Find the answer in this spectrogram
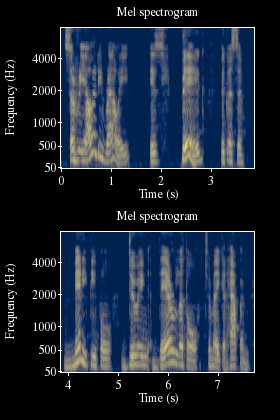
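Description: A woman's voice: on the low side, animated, measured pace, breathy edge, dry recording. A woman in her seventies from South Africa, a guest answering interview questions earnestly, with frequent ums and restarts. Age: 70s. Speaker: guest, event organizer.

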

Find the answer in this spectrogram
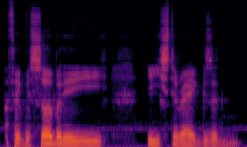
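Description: A man co-hosting a podcast, telling rambling, relaxed stories in casual chat. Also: low-pitched, a little slow, vocal fry. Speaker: podcast co-host.

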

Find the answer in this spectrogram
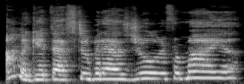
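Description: A woman's voice: a little high, lively intonation, takes it slowly, voice pushed up. A woman voicing an overbearing, confrontational woman in dramatic audiobook dialogue, emphatic and bossy. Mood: angry, swearing. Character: Camille, overbearing, furious, taunting woman, bossy cousin.

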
